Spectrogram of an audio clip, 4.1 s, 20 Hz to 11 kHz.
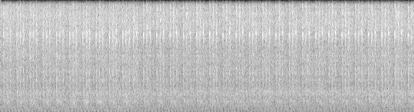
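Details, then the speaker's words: VW PD TDI diesel at idle shaking with uneven lumpy beat, one cylinder misfiring; codes P1666 and P0301, ECU shut off the injector, harness checked undamaged, injectors then checked with amp clamp and scope. "anyway it's misfiring pretty good"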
